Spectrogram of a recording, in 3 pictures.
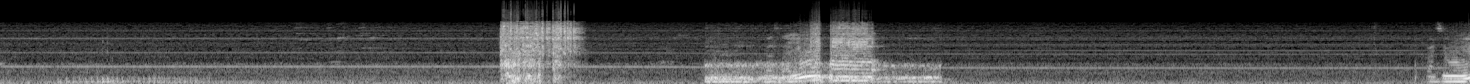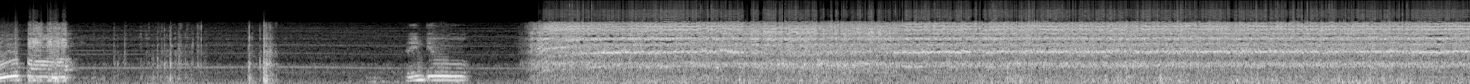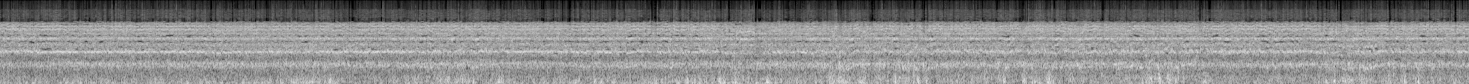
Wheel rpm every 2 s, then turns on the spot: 0, 0, 40, 10, 0, 0, 0, 0, 0, 0, 180, 220, 230, 230, 230, 230, 230, 230, 230, 230, 230, 230.
none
